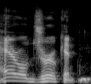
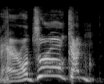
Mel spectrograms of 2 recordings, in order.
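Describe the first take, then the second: First: The name is said casually, without emphasis. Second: The name is said forcefully, with strong emphasis. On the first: The speaker calls it wrong. "It's not, oh yeah" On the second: The speaker calls it right. "You got to really put some emphasis into it"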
